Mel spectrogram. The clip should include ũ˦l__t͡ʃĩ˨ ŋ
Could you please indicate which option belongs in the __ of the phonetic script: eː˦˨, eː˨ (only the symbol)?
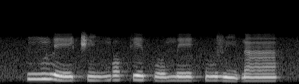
eː˨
